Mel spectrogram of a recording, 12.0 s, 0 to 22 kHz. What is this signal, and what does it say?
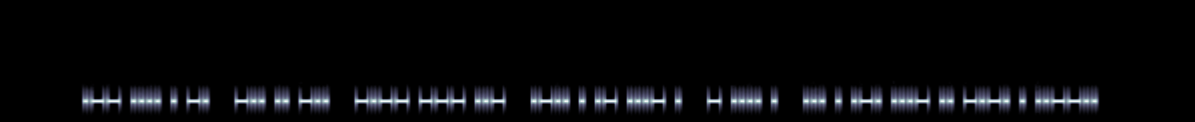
Morse code, heard as a keyed tone, about 32 wpm, 700 Hz. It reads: WHEN DID YOU LEAVE THE SERVICE?
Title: Sentences from Top 1000 Words - Review Part 4 - 30wpm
